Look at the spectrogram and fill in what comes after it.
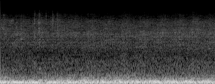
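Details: Chevelle V8 cold start after sitting a very long time, following a transmission leak repair; owner expects it may stall while fuel comes up: deep, even loping idle with no knocks or ticks; healthy.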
